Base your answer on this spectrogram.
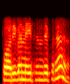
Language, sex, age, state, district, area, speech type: Odia, female, 60+, Odisha, Jharsuguda, rural, conversation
